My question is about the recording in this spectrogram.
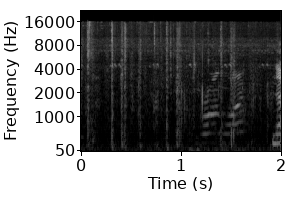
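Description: Hoofbeats of a ridden horse on a gravel arena surface, a quick run of crunchy strikes, a few each second.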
